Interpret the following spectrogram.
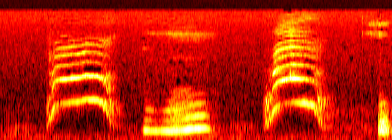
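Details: A young Munchkin kitten (Felis catus) gives two high, arching meows as its owner strokes it, with the owner's soft voice talking between them.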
